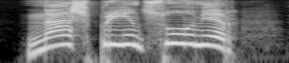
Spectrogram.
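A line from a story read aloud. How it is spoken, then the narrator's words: Woman shrieking from behind. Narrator (Russian): завизжала позади какая-то женщина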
